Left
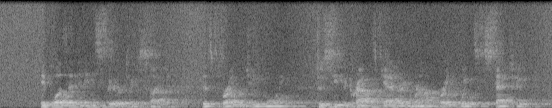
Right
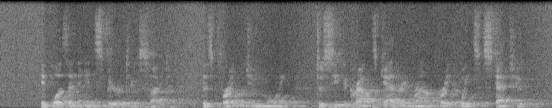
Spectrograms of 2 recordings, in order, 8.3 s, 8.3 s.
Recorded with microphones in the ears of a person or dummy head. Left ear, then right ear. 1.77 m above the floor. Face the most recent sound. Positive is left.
turn(degrees=-15)  # may be behind; listen again after turning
